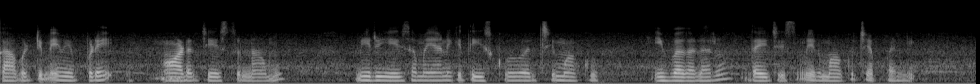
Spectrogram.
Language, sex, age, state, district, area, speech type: Telugu, female, 18-30, Andhra Pradesh, Kurnool, rural, spontaneous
